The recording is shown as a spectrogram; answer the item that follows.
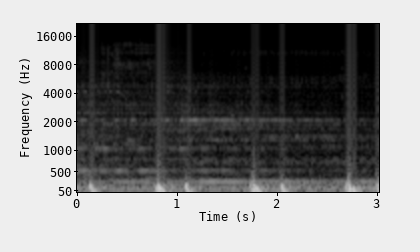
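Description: A mother's heartbeat pulses in slow, regular lub-dub pairs, deep and muffled with a soft underlying hum, about three double beats repeating evenly and close up, alone without voices.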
